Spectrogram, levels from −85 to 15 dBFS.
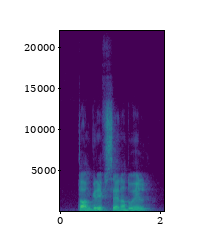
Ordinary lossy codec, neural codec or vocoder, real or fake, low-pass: none; none; real; none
